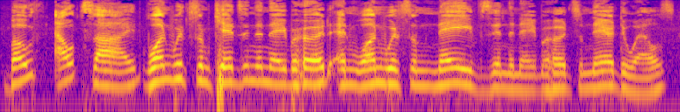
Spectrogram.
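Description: A man's voice: fairly high pitch, measured pace, darkish tone, no room sound. A man co-hosting a comedy podcast and telling absurd, rambling stories in improvised banter. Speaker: podcast co-host.

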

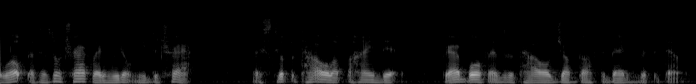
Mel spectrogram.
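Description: Gravelly deep-voiced man telling a story. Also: mellow. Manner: rambling, offhand and self-deprecating, swears casually. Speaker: storyteller recounting his past. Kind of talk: casual spoken storytelling.

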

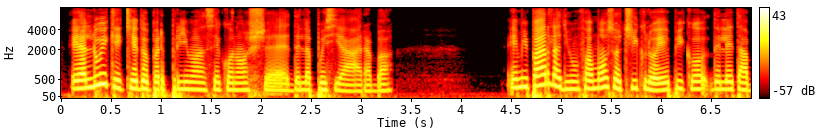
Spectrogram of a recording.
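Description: A woman's voice: mid-range voice, darkish tone, smooth, no room sound, clean studio sound. A woman podcast host reading scripted travel narration in a reflective, descriptive storytelling way. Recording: music behind the voice. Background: guitar music.

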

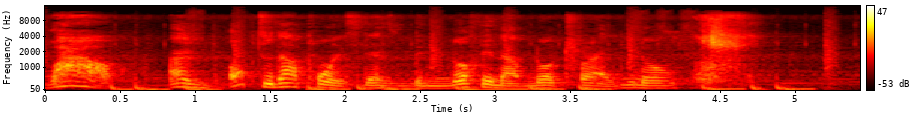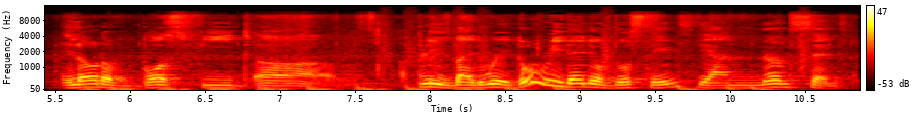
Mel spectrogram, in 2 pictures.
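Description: A man's voice: medium pitch, lively intonation, measured pace, a little mellow, soft background music. A young man sharing a personal faith testimony in casual, slangy talk full of fillers and restarts. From abroad, studied as international student. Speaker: podcast guest sharing testimony.

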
